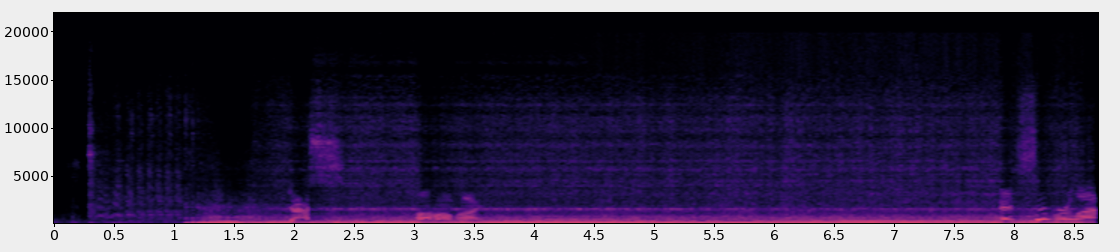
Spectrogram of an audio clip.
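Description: A one-off Ferrari's engine, started with jumper cables, cranks and fires about a second in, then settles into a loud, deep, steady idle close by, while a person exclaims briefly over it.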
